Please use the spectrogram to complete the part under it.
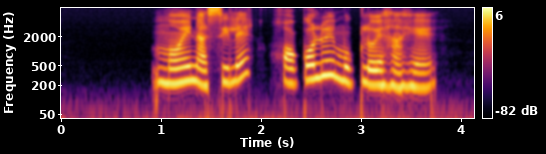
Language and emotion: Assamese, sad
